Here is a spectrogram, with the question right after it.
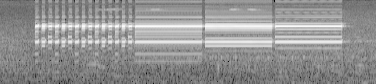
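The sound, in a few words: Arduino security system buzzer alarm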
